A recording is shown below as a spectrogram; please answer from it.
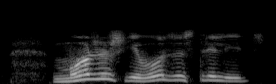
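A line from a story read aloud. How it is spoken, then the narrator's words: Bored voice. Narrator (Russian): Креснер сказал скучным голосом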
